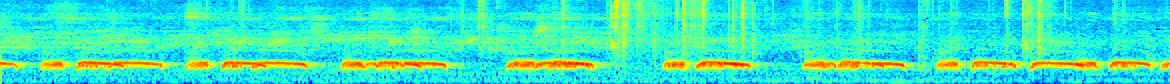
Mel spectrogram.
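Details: Repeated mellow coos from a spotted dove known as an avid cooer, phrases of two or three notes with drawn-out endings, roughly one per second, with a few faint clicks in the background.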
